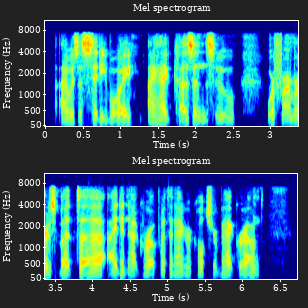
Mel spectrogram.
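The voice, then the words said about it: American accent. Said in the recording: “As you can probably tell from the accent, I'm American.”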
